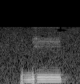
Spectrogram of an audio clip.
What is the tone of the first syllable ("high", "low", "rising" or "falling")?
high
